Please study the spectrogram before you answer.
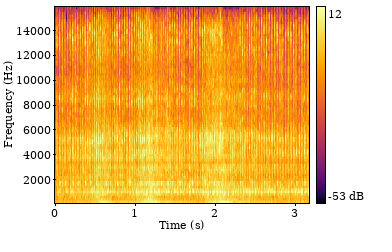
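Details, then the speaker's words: Volvo P3-platform diesel (XC70/XC60/S60/S80) idling with a heavy deep thump about once a second near the injection pump; pinching the EGR flap control vacuum hose stops it, so the vacuum pump check valve membrane is failed. "звук появился пережали звук пропал появился пережали звук пропал"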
